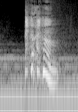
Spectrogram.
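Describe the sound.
A short, deliberate throat-clearing "ahem" with a harsh onset and a few voiced bursts that slide downward in pitch, close and moderately loud against a steady low hum, performed rather than natural.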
